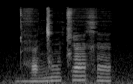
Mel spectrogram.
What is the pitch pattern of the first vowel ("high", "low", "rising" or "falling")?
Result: low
